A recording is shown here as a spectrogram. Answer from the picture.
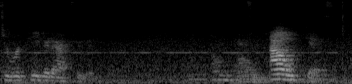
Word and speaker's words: aunque: Okay, so aunque. The QU is a K sound.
